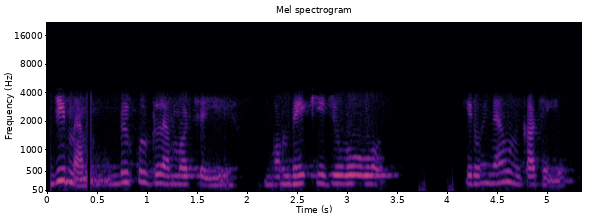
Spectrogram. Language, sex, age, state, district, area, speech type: Hindi, female, 60+, Rajasthan, Jodhpur, urban, conversation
